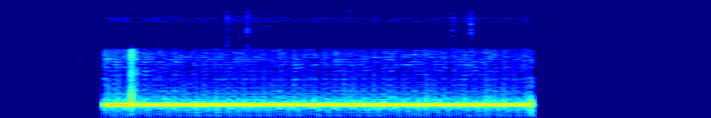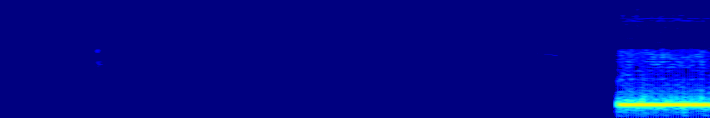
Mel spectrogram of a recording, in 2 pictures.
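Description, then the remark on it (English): A phone call to a seller of a silver flute and a ukulele rings out unanswered: a steady, mid-pitched ringback tone sounds for about two seconds, goes silent for roughly four, then starts again. No one speaks. “Oh, it's already saying no answer. It's probably not going to answer.”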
